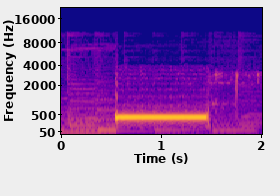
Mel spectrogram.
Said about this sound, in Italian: E quindi andiamo subito a fare le nostre chiamate a casaccio e sentiamo chi ci risponde. Squilla, e non è poco. Andiamo a Diaceto, nel comune di Pelago.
